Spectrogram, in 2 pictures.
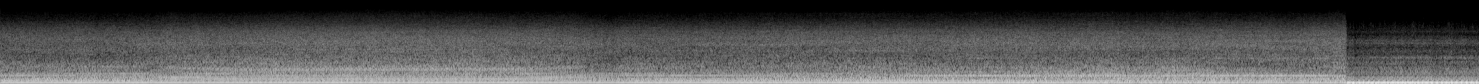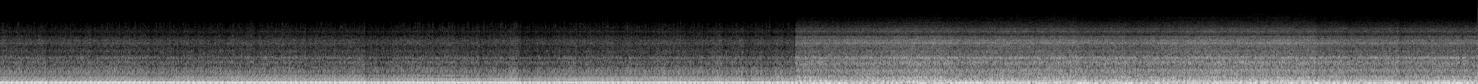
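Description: Cessna 172P's four-cylinder Lycoming engine and propeller droning steadily at cruise, heard inside the cabin. The tone changes abruptly twice, about a third of the way in and again later.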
